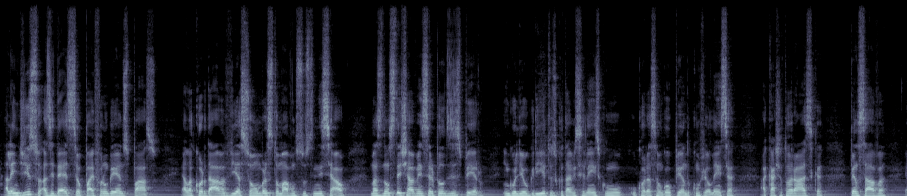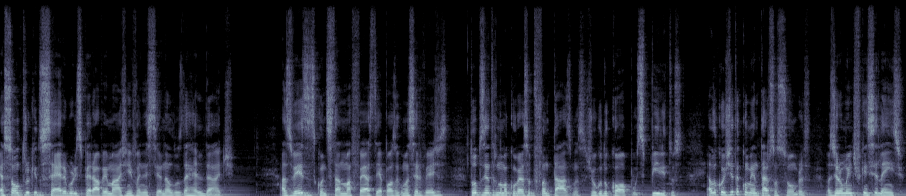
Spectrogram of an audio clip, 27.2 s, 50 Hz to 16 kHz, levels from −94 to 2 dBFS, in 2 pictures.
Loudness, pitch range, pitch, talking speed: -26 LUFS, 120-150 Hz, 130 Hz, 190 wpm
